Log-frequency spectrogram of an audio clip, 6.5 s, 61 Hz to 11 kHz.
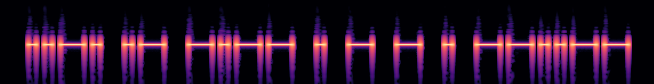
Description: Morse code, heard as a keyed tone, about 15 wpm, 700 Hz. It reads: FAYETTE,
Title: Practice QSO - Exchange 1 - Beginning - 15wpm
